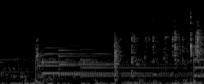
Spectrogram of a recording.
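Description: A few scattered computer keyboard clicks over soft background music with held notes.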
